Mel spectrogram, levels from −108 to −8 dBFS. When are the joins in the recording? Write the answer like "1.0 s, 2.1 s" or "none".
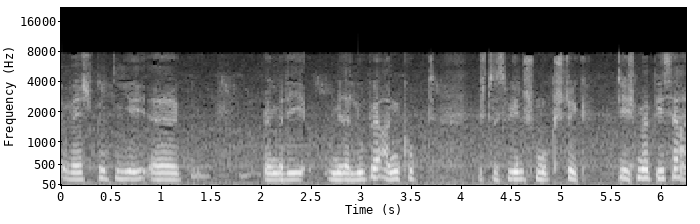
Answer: none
